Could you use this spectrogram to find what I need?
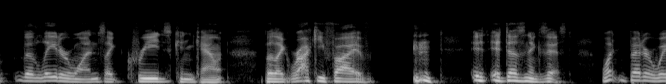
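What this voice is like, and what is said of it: Usual voice. Nothing is said of it.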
